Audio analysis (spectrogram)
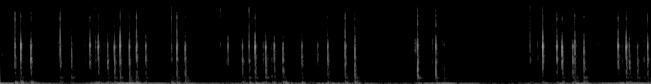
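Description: Long nails type on the clear keycaps of a transparent acrylic mechanical keyboard. Quick bursts of crisp, bright clacks with very short decay and a low thud beneath are broken by brief pauses.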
